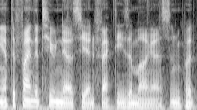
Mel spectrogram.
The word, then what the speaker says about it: Gnosia: Everything about English says to me it's Nosia because nosis in similar words, right? The GN start. However, the actual katakana is very clearly ganosia.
